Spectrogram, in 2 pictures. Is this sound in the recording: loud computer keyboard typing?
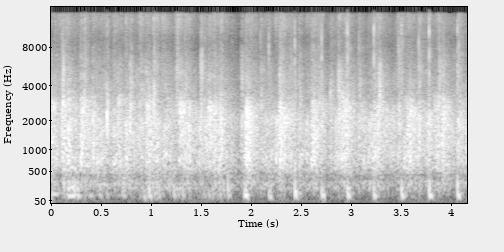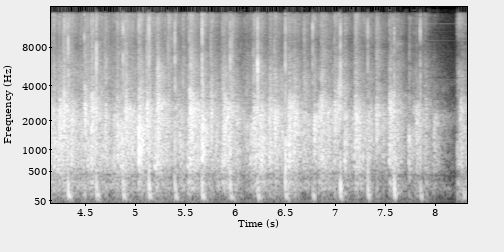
no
